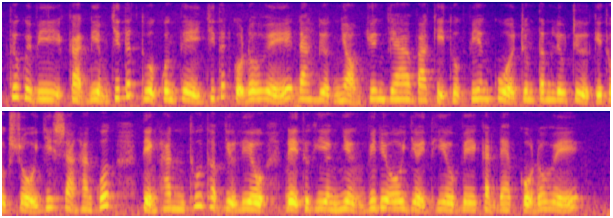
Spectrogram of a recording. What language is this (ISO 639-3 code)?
vie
